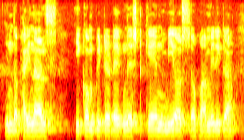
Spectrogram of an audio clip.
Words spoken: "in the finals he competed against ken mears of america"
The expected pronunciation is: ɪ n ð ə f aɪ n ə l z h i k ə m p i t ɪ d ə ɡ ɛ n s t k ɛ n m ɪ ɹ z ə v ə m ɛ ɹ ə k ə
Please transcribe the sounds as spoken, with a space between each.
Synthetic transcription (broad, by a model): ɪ n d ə p aɪ n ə l s h i k ə m p i t ɪ d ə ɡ n s t k ɛ n m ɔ ɹ s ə p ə m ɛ ɹ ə k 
